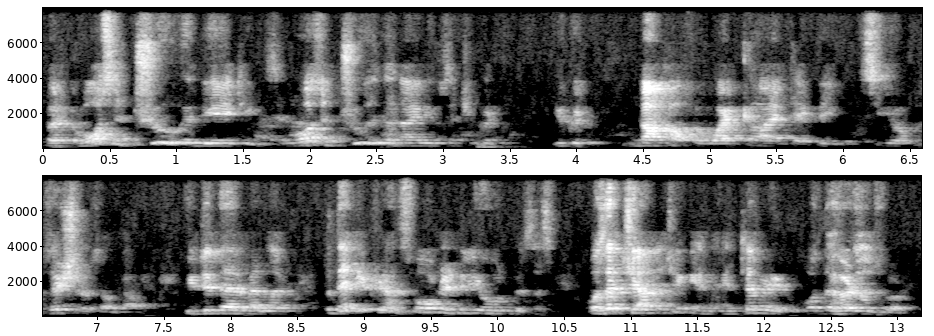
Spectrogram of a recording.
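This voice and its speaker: A man's voice: on the high side, expressive, fast, a bit bright. A man moderating a panel, chatty and joking, asking long winding questions. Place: large conference hall. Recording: echoey hall, distant mic.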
